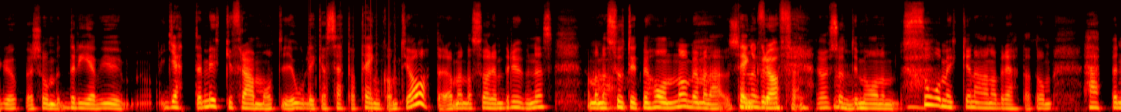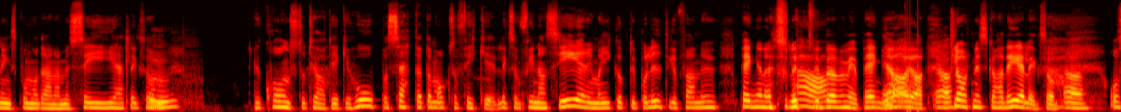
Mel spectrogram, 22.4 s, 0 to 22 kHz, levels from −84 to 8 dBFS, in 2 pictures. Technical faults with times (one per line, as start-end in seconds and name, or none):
3.09-3.95 processor overload crackle
20.26-20.53 processor overload crackle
